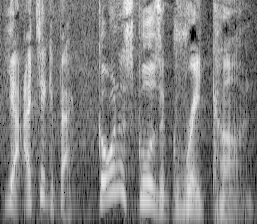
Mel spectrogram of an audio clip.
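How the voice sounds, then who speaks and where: An actor playing a cocky, laid-back punk musician with a casual, glib manner in an audio drama. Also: male voice, a little high, wildly swooping pitch, moderate pace, slight background noise. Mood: glib, dismissive.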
